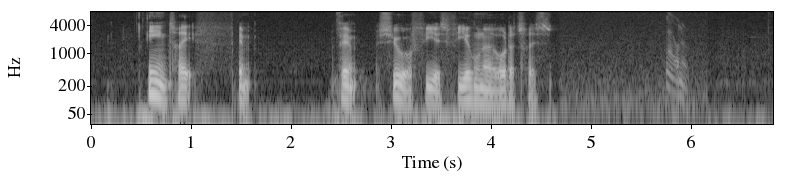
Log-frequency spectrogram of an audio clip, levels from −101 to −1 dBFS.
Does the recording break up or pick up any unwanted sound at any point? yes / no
yes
